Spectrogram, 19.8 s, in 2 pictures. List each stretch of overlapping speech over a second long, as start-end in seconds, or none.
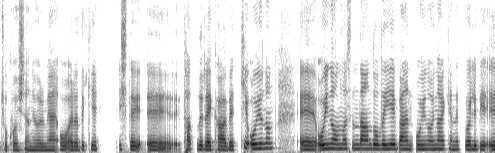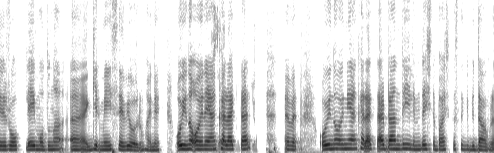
13.4-14.9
